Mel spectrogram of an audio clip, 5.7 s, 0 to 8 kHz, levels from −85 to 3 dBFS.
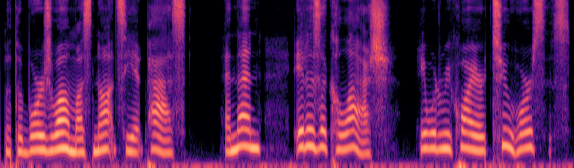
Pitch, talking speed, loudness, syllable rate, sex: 225 Hz, 190 wpm, -17 LUFS, 5.0 syllables/s, female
